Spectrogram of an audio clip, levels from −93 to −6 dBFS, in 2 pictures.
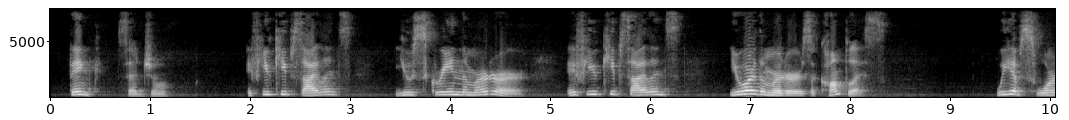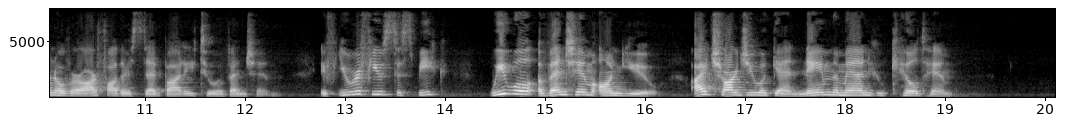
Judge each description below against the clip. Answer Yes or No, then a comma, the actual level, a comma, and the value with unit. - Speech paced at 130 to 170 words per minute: Yes, average, 155 wpm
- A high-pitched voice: Yes, high, 215 Hz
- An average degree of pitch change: No, wide, 6.5 semitones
